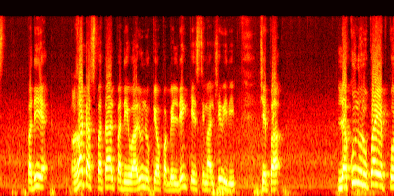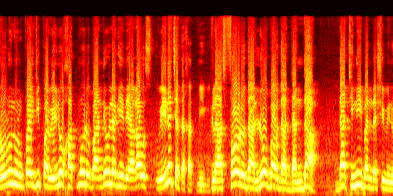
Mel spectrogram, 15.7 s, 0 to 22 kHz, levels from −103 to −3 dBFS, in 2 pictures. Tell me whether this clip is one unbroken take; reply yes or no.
no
